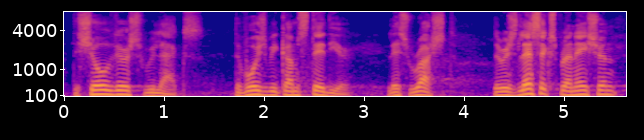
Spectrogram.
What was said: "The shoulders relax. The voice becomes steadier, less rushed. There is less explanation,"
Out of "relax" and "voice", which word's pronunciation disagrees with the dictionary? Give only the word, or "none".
none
